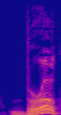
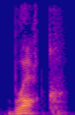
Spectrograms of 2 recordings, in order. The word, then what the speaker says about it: broke: pronunciation so we have broke we don't say Brock but we say broke oh oh broke like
